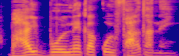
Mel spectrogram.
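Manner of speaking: low, soft resigned remark; acted example line. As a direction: mutter it like a fed-up friend. Example quote in dialogue. (दोस्त को धीमी, निराश आवाज़ में कहना)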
